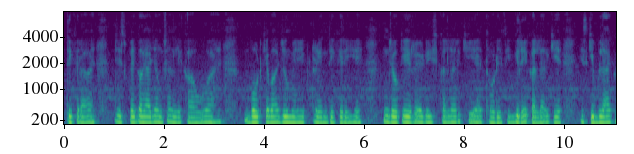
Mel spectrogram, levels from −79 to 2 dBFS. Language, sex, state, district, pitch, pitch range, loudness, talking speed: Hindi, male, Bihar, Gaya, 145 Hz, 145-150 Hz, -22 LUFS, 170 wpm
